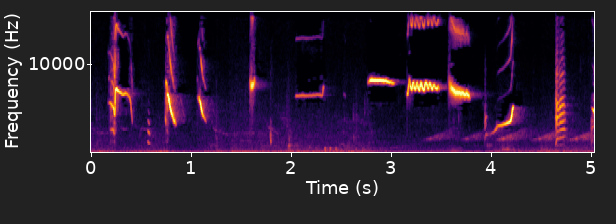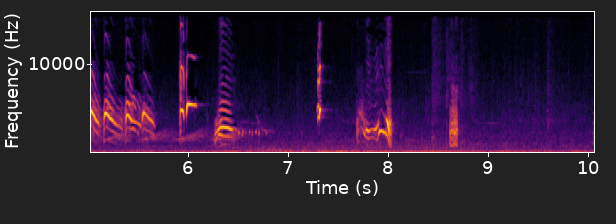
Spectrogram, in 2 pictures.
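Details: Asian glossy starling (Aplonis panayensis) giving a loose series of sharp, high whistled chirps and squeaky notes, some rising or falling steeply, with brief louder squeals near the middle and quieter twitters after.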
